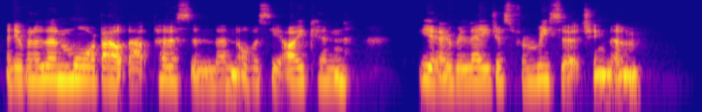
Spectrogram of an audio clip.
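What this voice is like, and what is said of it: British accent. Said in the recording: “if you hadn't guessed from the accent, from the UK”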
